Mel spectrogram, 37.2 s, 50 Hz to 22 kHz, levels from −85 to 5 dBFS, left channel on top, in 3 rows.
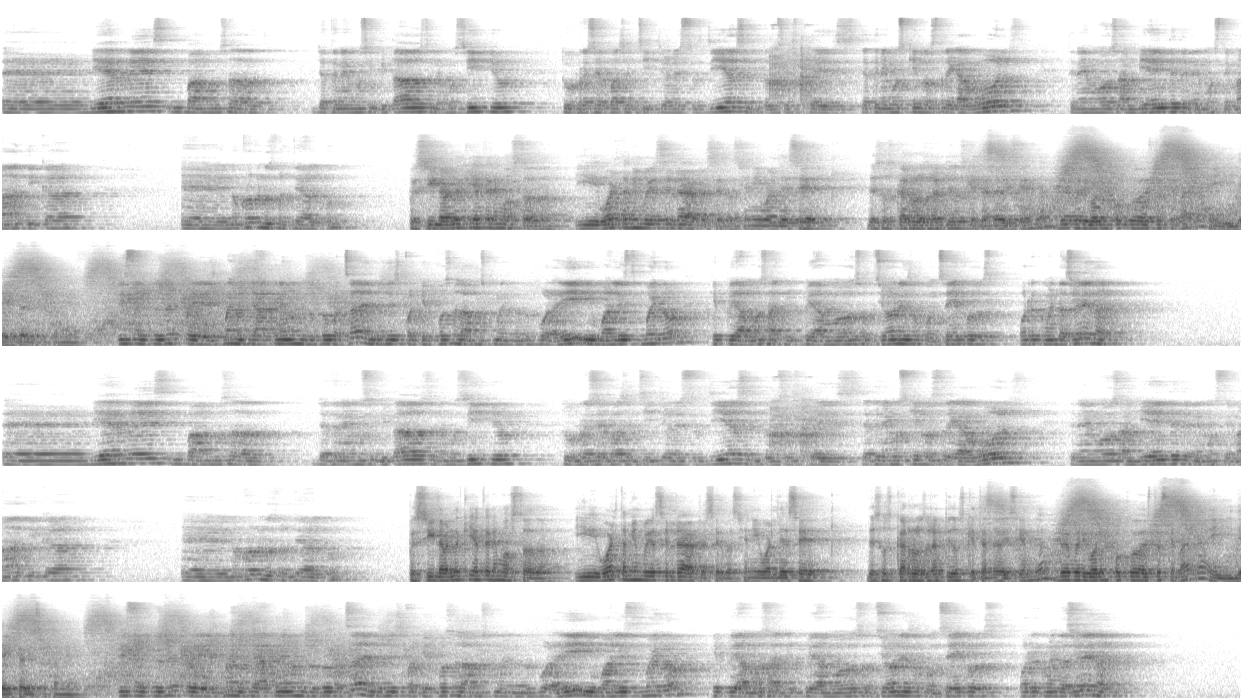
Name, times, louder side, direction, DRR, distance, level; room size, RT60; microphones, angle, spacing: voice 1, 0.0-2.6 3.1-5.1 5.6-10.1 10.7-13.1 14.2-15.8 25.9-31.6 31.9-34.7 35.0-35.8, left 1 dB, 50° left, -1 dB, 0.5 m, -33 dB
voice 2, 16.5-17.9 18.1-20.5 21.0-25.5, right 3 dB, 90° right, 3 dB, 0.4 m, -27 dB
sound 1, 21.8-29.8, equal, 15° right, 0.3 m, -40 dB
2.8 x 2.4 x 2.6 m, 1.1 s
head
